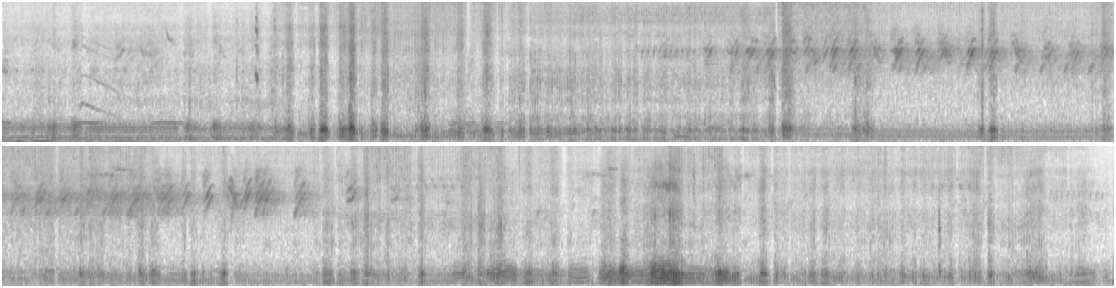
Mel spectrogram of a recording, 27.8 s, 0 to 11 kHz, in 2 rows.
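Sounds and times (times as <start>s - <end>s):
hummingbirds in Madera Canyon: 0.0s - 27.7s.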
